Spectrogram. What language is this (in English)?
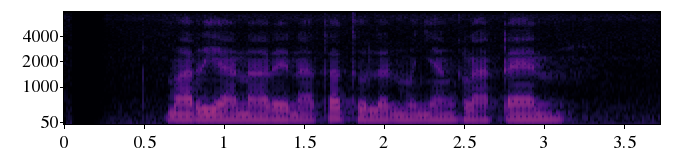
Javanese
